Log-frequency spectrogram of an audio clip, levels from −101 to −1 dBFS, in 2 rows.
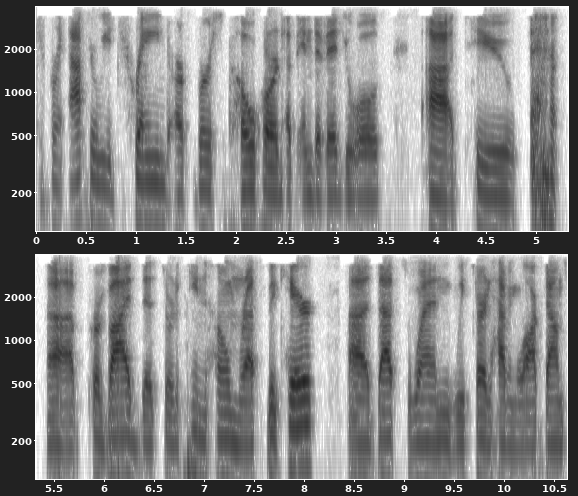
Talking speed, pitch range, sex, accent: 140 wpm, 95-105 Hz, male, American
